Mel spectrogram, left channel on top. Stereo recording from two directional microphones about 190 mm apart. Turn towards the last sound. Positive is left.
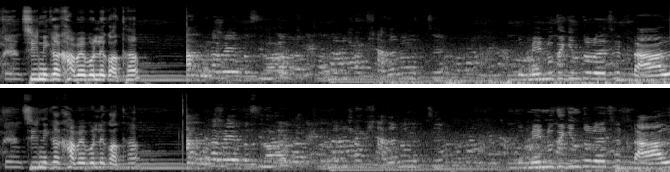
turn(degrees=15)  # may be behind; listen again after turning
